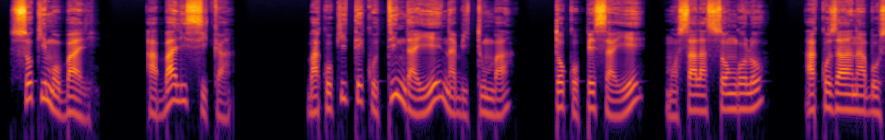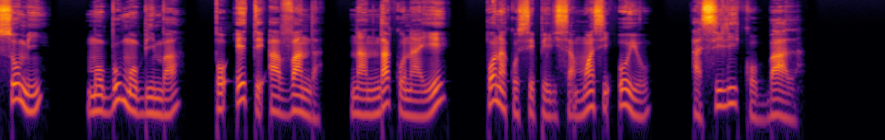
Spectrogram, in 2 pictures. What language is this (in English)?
Lingala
